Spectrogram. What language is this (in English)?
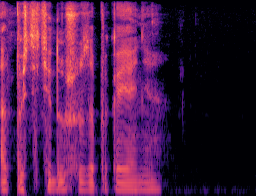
Russian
